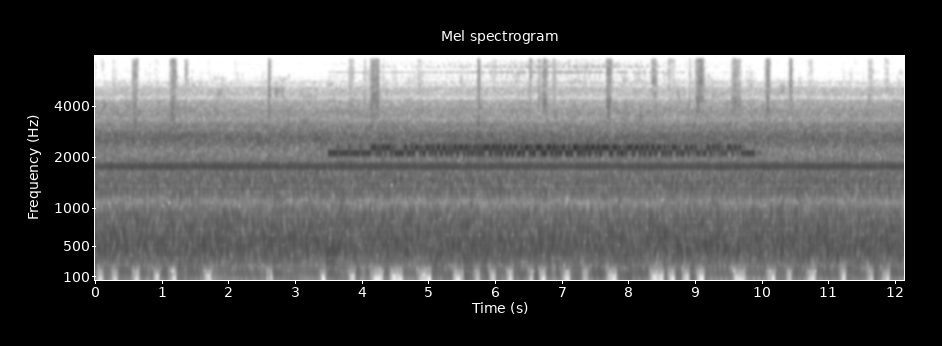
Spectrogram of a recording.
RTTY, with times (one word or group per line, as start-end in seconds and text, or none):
4.6-5.5 CHRIS
5.6-6.8 JERICHO
6.9-7.4 WAS
7.6-8.1 THE
8.3-9.7 INAUGURAL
